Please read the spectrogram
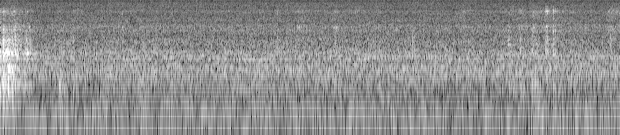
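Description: Low, steady background rumble with no distinct events, after a brief sound right at the start.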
